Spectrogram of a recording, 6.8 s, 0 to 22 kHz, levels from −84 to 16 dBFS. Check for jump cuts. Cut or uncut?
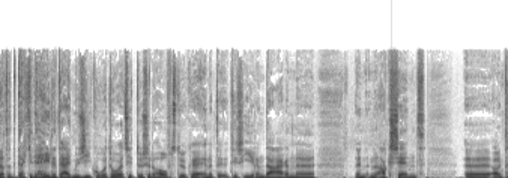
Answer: uncut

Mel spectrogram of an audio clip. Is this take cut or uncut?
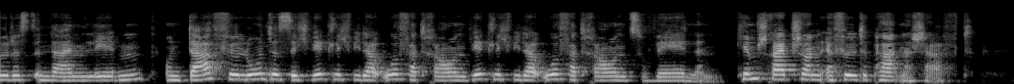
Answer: cut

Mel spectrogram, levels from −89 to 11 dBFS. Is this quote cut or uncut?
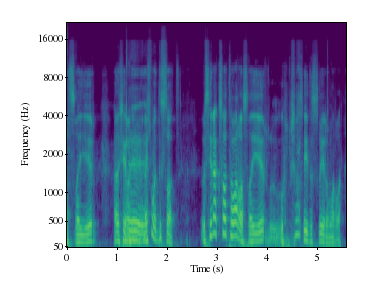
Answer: uncut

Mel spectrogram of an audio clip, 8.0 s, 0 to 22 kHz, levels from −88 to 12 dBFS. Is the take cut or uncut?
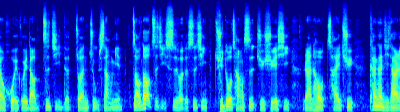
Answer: cut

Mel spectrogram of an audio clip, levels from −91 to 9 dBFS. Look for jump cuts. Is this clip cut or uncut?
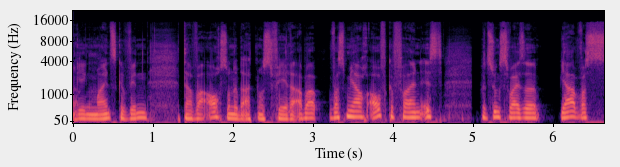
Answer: cut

